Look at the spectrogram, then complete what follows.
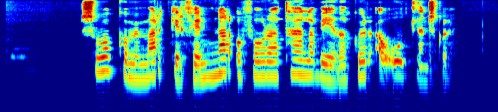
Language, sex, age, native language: Icelandic, female, 30-39, Icelandic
